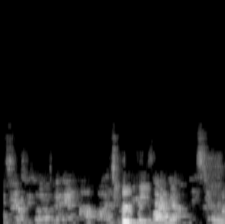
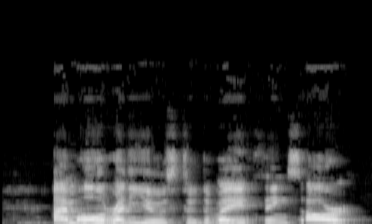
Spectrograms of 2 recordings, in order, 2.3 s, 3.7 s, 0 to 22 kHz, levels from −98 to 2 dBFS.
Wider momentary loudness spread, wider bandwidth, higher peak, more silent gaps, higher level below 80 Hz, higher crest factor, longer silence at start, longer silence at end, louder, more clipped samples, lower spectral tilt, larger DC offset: first, 22 LU vs 12 LU; about the same, 7.4 kHz vs 7.6 kHz; about the same, -2 dBFS vs -2 dBFS; neither; second, -70 dBFS vs -64 dBFS; first, 22 dB vs 16 dB; second, 0.15 s vs 0.55 s; second, 0 s vs 0.25 s; second, -19 LUFS vs -16 LUFS; neither; first, -5.5 dB/octave vs -3.5 dB/octave; neither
